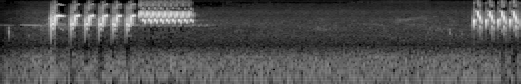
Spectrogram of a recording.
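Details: A bird tentatively identified as a Spotted Towhee, seen in a yard, gives five quick, high chipping notes that run into a dry, buzzy trill. A second burst starts near the end. No other sounds.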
